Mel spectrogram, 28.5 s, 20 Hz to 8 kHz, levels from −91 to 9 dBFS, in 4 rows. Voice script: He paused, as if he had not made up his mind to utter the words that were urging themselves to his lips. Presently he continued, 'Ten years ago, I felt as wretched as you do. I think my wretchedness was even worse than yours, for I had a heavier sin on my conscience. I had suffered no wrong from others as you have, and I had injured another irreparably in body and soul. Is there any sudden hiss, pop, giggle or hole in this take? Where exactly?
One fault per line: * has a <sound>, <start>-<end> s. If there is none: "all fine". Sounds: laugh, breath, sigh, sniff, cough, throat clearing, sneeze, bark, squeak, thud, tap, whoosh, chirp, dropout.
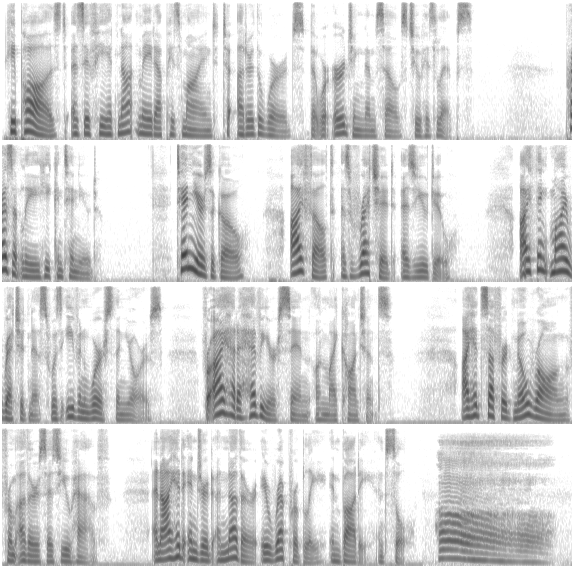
* has a sigh, 26.8-28.3 s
